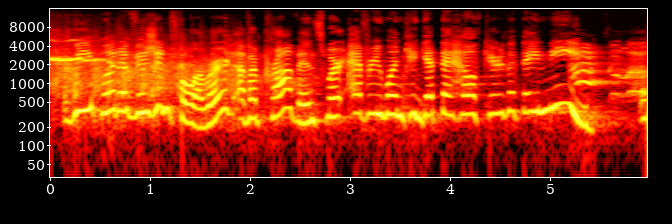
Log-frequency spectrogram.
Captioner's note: cheers and Applause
